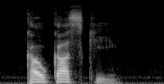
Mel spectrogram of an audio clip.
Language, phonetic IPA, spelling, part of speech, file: Polish, [kawˈkasʲci], kaukaski, adjective, Pl-kaukaski.ogg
